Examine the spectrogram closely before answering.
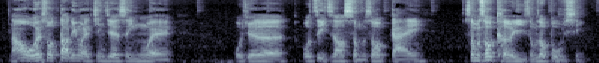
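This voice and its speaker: Talking at a fairly quick pace, a man has an unremarkable speaking voice at a medium pitch, with ordinary pitch variation. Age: 20s. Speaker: podcaster, college student. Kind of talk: casual chat.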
